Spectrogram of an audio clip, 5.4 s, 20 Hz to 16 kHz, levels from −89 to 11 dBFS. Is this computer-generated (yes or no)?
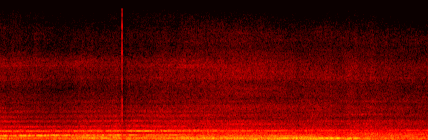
no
